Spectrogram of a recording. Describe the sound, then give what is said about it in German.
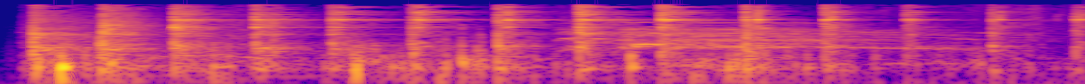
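A hammer taps a chisel chasing silver in a Cham silversmith workshop making silver objects for Cham ceremonies, about a dozen bright metallic strikes in a steady, even rhythm with a faint ringing tone between blows. “Mit nur einem Meißel und einem Hammer”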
